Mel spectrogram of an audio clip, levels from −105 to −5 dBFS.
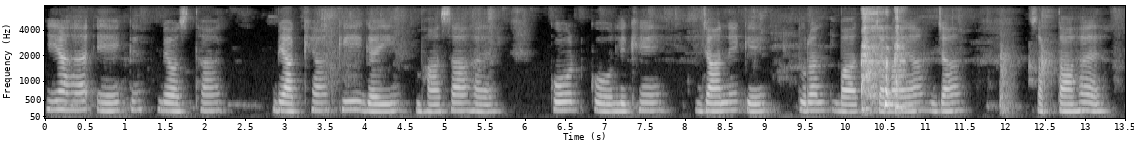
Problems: background sounds at intervals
